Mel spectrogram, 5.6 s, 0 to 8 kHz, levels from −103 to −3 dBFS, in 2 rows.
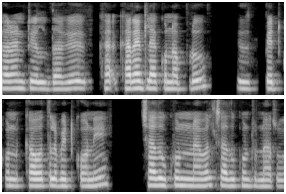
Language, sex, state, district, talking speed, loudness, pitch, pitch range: Telugu, female, Karnataka, Bellary, 125 wpm, -22 LUFS, 220 Hz, 210-225 Hz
